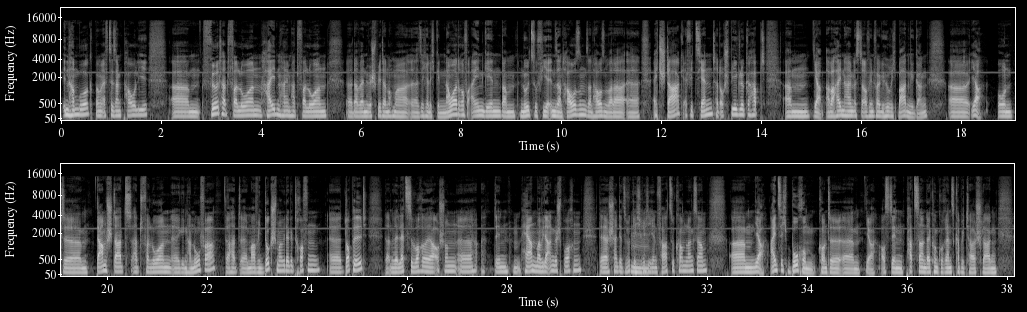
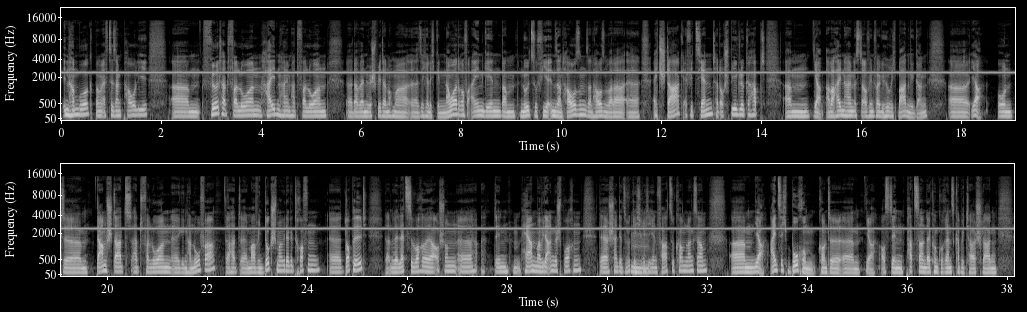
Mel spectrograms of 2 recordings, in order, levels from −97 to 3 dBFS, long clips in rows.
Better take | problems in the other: first | high-pitched whine; loud; throughout; 2.5 kHz, 5 dB below the speech; faint in the first

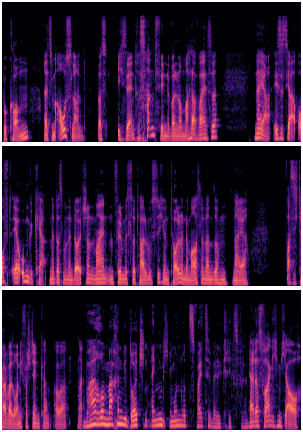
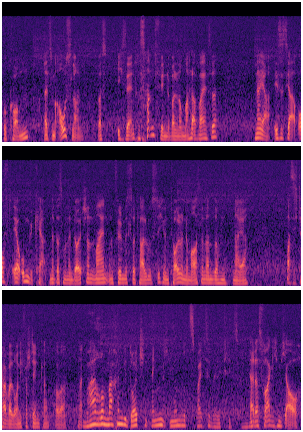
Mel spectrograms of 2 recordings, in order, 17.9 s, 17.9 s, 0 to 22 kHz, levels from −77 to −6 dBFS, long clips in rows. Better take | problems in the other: first | hiss; loud; throughout; 9 dB below the speech

